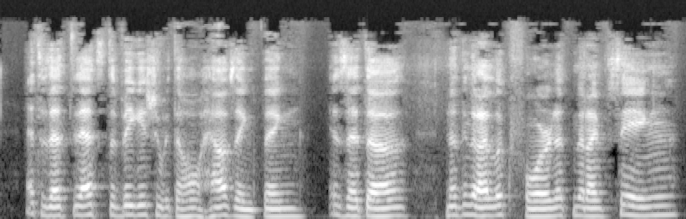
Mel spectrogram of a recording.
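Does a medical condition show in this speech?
Yes: cerebral palsy.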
